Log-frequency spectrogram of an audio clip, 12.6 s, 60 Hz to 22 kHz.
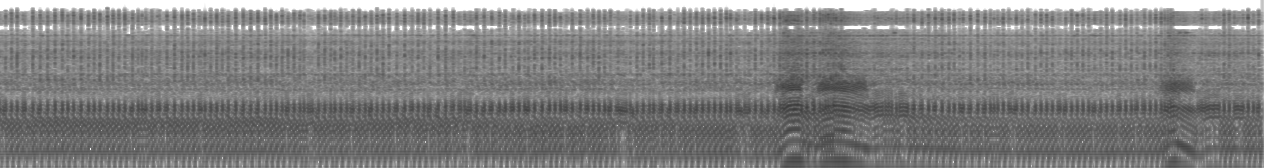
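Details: Weed Eater GTI 19 string trimmer, about 33 years old, from an estate cleanout, after carburetor/metering diaphragm work: high, buzzy two-stroke drone holding steady with a couple of brief throttle blips; runs smoothly and evenly.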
